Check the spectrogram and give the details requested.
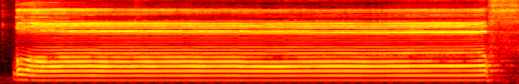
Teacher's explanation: তারপর 4 নং মাখরাজ জিহ্বার গোড়া তার বরাবর উপরের তালুর সঙ্গে লাগিয়ে কফ মোটা করে উচ্চারণ করতে হবে, অর্থাৎ জিহ্বার গোড়াটা তার বরাবর তালুর সঙ্গে লাগাবেন এবং কফ মোটা করে উচ্চারণ করবেন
